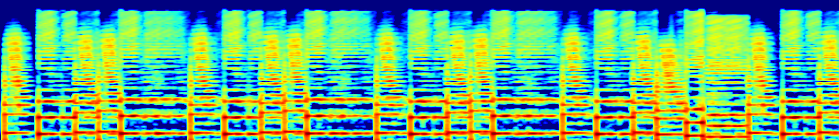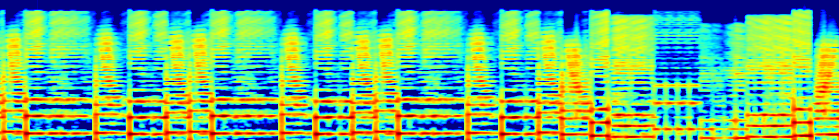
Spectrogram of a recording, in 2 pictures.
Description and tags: Sound of a champion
